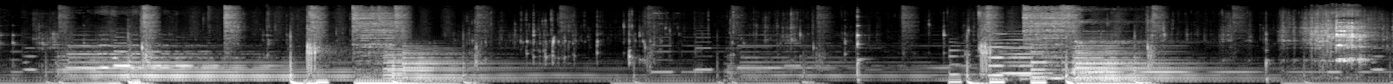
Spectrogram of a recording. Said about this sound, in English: Freezing, and then you pour that into an ice-filled rocks glass.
